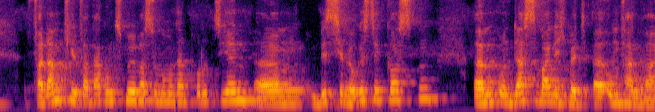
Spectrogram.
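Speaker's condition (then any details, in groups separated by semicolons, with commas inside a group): No condition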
